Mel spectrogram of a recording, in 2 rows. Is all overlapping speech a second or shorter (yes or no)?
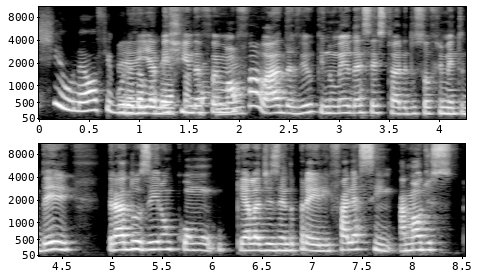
no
